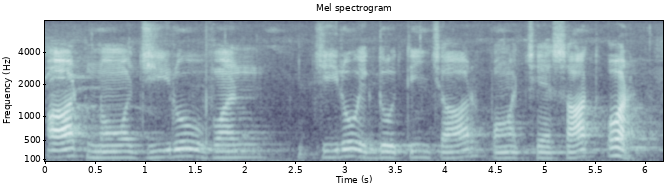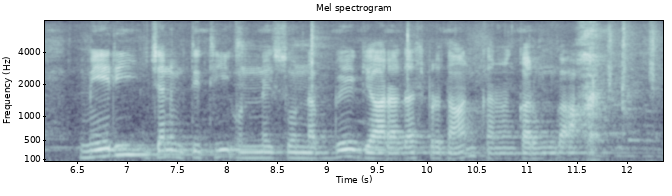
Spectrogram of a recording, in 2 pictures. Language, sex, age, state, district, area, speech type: Hindi, male, 18-30, Madhya Pradesh, Seoni, urban, read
